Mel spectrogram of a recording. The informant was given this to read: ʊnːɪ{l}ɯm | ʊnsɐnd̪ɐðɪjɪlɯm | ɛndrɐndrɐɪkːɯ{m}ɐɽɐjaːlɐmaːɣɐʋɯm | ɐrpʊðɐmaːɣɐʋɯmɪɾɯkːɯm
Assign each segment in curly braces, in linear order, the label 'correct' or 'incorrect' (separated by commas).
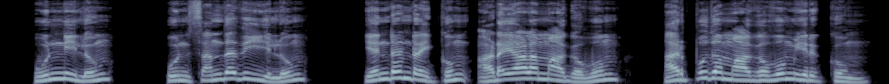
correct, correct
